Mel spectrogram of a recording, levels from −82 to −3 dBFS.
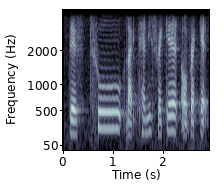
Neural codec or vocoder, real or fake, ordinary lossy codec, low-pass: codec, 16 kHz in and 24 kHz out, 1 kbps, XY-Tokenizer; fake; none; 3.6 kHz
